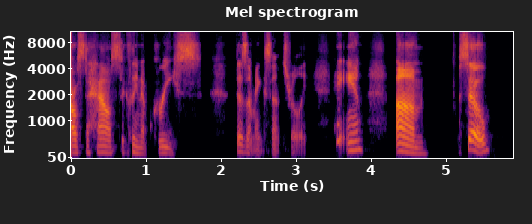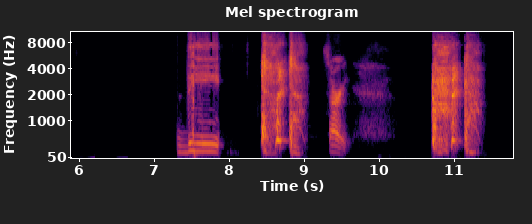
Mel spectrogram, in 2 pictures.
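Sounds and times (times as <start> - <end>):
speech: 0.0 - 5.6, 7.3 - 9.7
person coughing: 8.4 - 9.1, 10.7 - 11.5.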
